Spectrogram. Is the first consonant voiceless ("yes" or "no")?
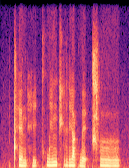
yes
